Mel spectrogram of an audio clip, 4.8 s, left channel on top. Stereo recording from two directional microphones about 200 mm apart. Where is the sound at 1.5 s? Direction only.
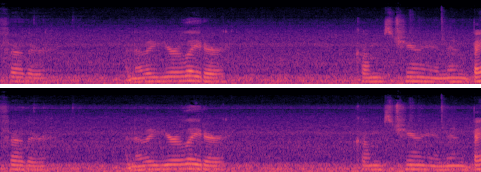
10° left (ahead or behind).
